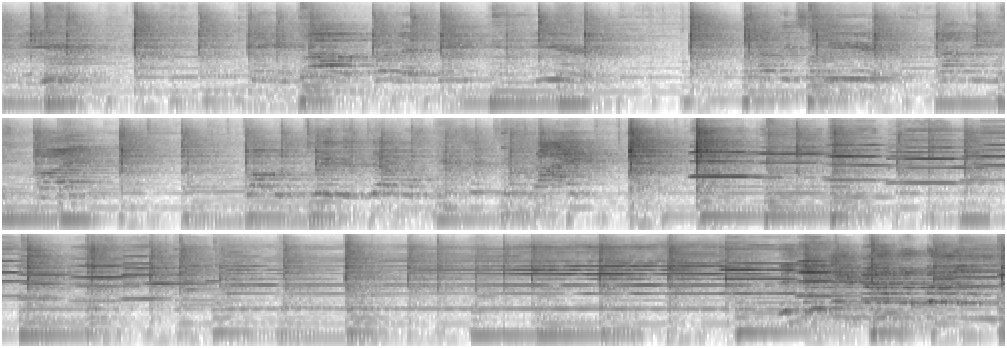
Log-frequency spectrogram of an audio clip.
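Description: Acoustic guitar strummed in a steady rhythm together with a melodica. From about halfway through, the melodica plays a melody of held notes stepping in pitch over the guitar.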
